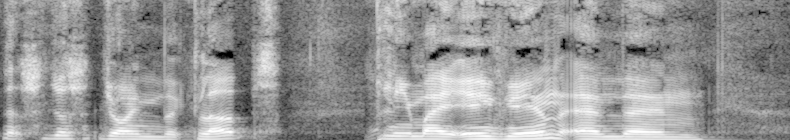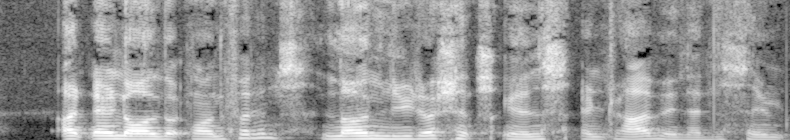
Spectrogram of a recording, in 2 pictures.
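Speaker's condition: Cleft palate; recent nose surgery

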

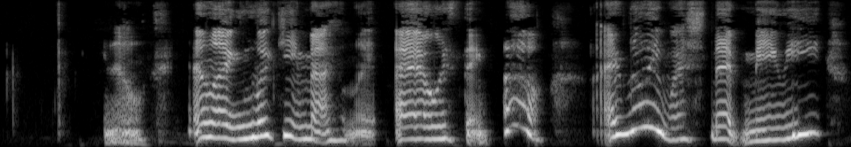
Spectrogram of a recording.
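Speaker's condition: Friedreich's ataxia; rare debilitating neuromuscular disorder, signs from about age 12 with scoliosis, genetically confirmed at 22; communication becoming more challenging as disease progresses

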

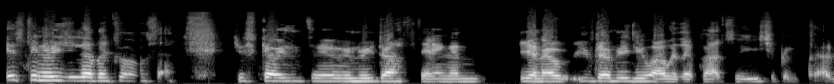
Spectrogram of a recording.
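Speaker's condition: Cerebral palsy

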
